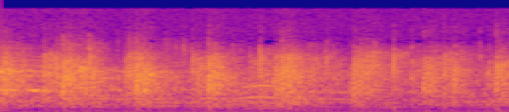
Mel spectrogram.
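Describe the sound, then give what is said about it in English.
An audience claps their hands together in praise to God, a steady, dense wash of applause with rhythmic swells in the clapping and a faint murmur of voices underneath. “Oh, clap your hands unto him.”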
